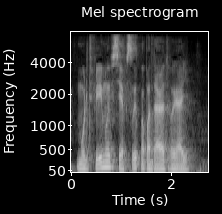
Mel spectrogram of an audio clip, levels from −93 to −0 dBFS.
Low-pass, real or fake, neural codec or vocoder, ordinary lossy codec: 7.2 kHz; fake; codec, 16 kHz, 4 kbps, X-Codec, HuBERT features, trained on LibriSpeech; MP3, 48 kbps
